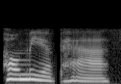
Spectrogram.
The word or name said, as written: homeopath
